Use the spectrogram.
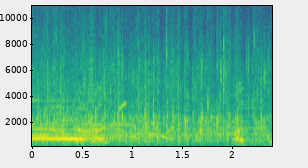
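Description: Spectators at a high school football event applaud an announced pair, a moderate burst of clapping that holds steady and slowly thins, heard at some distance.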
